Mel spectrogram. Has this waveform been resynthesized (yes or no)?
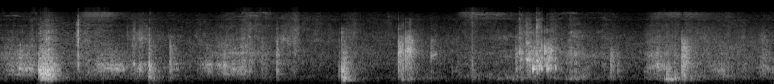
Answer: no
